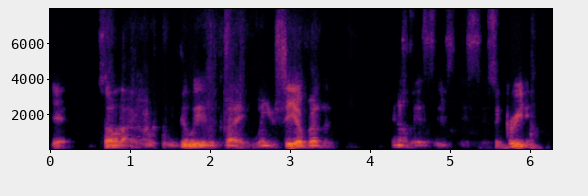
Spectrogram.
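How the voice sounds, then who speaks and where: A man's voice: sits low, steady tone, normal speed, darkish tone, slight background noise, poor audio. A man explaining greetings in a casual chat, laid-back, often asking "you know what I'm saying". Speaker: class member explaining greetings.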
